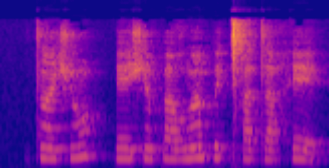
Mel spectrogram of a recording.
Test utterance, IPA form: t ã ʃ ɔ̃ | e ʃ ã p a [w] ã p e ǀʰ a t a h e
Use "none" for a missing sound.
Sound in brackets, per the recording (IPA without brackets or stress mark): ʁʷ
